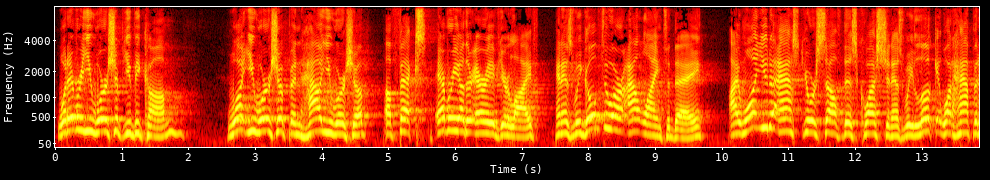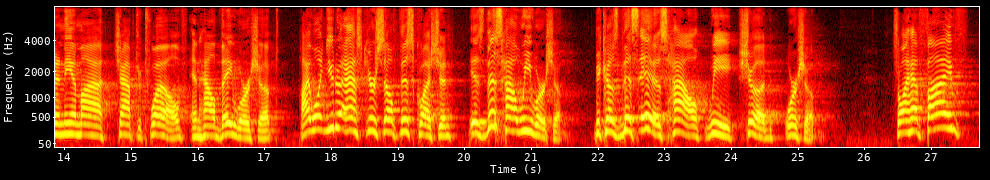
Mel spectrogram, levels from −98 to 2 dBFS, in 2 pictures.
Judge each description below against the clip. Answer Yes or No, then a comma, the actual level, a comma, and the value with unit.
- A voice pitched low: No, high, 200 Hz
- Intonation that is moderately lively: No, wide, 6.1 semitones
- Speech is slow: No, average, 160 wpm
